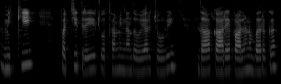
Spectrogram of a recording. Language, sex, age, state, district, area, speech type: Dogri, female, 30-45, Jammu and Kashmir, Kathua, rural, read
